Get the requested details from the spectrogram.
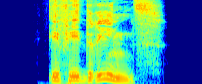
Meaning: genitive singular of Ephedrin
- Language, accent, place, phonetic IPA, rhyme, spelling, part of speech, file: German, Germany, Berlin, [efeˈdʁiːns], -iːns, Ephedrins, noun, De-Ephedrins.ogg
